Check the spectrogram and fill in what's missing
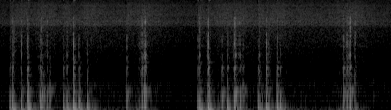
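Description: Fingertips and nails of both hands tap on black plastic hollow over-ear headphone earcups fitted on a binaural mic. The result is rapid bursts of dull, hollow, low thuds with light clicky edges, separated by short pauses. Each tap dies away almost instantly.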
